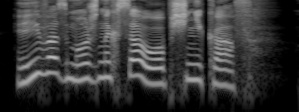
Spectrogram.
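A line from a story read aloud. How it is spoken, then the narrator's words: Exhaled words. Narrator (Russian): выдохнул дознаватель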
